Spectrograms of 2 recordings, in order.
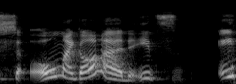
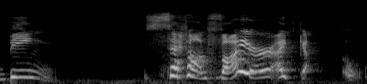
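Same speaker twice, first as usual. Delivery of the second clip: real tearful voice, rising and breaking off; crying; 3 semitones higher, 4 dB louder, slower than usual. Real, not acted. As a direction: choke up until the words give out. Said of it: "I'm sorry for crying".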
